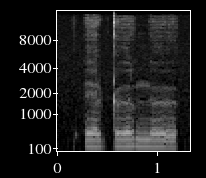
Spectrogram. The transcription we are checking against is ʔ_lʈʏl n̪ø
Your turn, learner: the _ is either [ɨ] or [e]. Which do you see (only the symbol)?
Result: e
